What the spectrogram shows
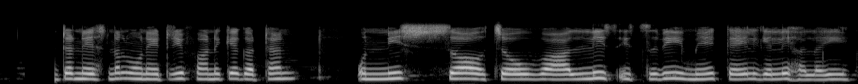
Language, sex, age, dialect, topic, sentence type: Magahi, female, 18-24, Central/Standard, agriculture, statement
